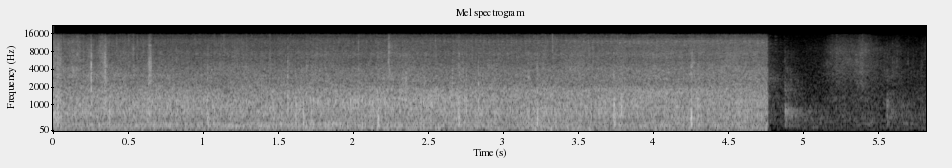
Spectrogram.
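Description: Wind rushes loudly outdoors.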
